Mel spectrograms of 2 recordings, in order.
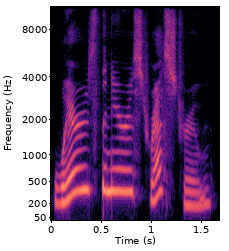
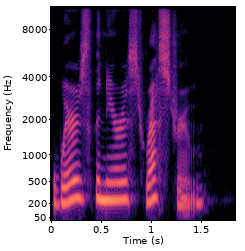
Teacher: In fast speech, where is sounds like where's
